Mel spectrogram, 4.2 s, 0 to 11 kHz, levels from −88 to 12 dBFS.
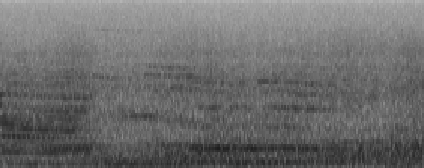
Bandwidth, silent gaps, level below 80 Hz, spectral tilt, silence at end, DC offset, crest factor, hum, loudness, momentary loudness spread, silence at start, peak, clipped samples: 11 kHz; none; -26 dBFS; -6 dB/octave; 0 s; under 0.1%; 6 dB; none; -7 LUFS; 4 LU; 0 s; -2 dBFS; under 0.1%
